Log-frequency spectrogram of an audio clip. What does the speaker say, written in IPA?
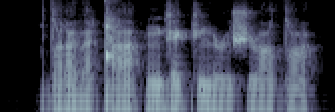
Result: dˤəɾɛðaǃa | ŋɡɛkʲənɹʏʃɹɛ dˤə

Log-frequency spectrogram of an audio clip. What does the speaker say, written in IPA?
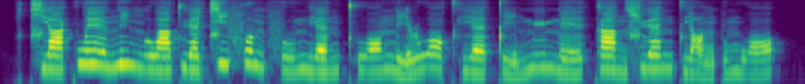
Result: t͡ɕjä˧˥kwe˥˧ɪ̯n̪i˥˩ŋ lwä˧˥t̪ɥɛ˧˥t͡ɕi˥fɤ˥˩ŋ fu˧˥n̪jɛ˧˥n t̪ʰwɔ˧˥n̪ḭ˨˩ ɻwɔ˥˩t̪ʰjɛ˧˥ t̪ḭ˨˩ my˥me˧˥ɪ̯ka˥˩n ɕɥɛ˥nt̪jɑ̰˨˩ŋpu˦mwɔ˧˥

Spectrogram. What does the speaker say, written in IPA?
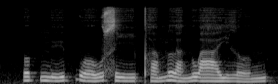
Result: ʊ˧k̚ŋyː˨˥p̚wo˨˥wsiː˨ pʰɐ˨˥m lɐ˨˥nwaː˧jlʊ˨˥ŋ

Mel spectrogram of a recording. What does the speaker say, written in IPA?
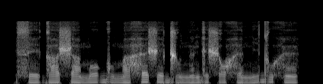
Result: se˨ɡa˧ ʃa˨mo˧ɡu˨ ma˨˦hɛ˦ʃe˧d͡ʒu˨ nɛ̃˨˦ɡe˧ʃɔ˧hɛ˨ ni˨˦du˧hɛ̃˧

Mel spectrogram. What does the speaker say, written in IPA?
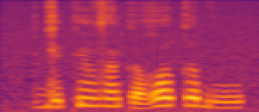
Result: ɡʲœ˧ kʲũ˥zɐ̃˥kœ˩ ʁʷə˥ʊ̯kə˥ bu˧

